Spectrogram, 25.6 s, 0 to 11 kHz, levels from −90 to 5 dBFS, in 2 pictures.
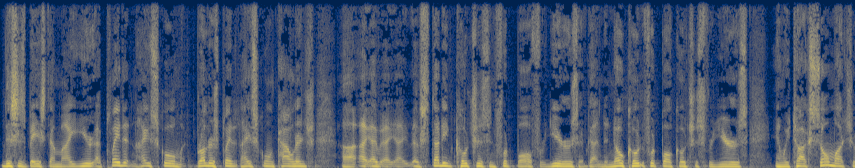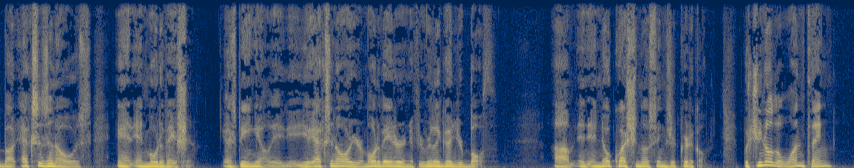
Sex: male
